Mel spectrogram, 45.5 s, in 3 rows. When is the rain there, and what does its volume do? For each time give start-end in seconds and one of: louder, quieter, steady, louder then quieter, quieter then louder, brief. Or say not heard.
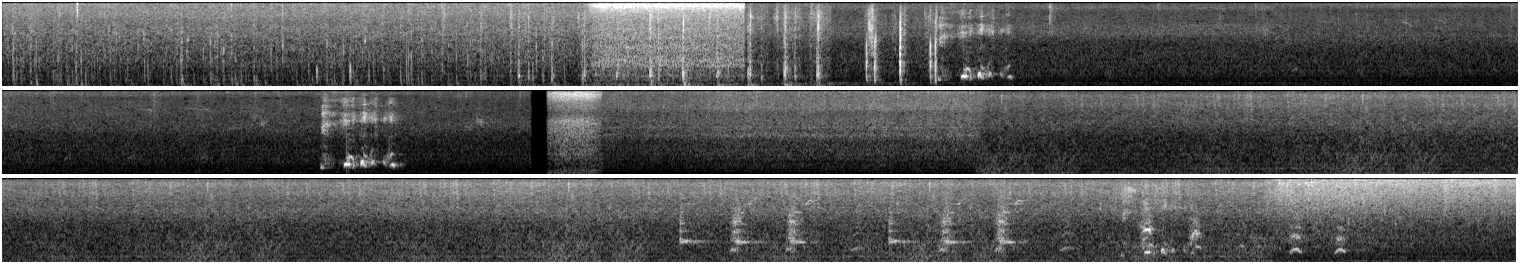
0.0-45.4 quieter then louder.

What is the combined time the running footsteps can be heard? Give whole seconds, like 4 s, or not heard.
6 s.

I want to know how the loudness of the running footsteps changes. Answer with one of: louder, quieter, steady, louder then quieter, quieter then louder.
louder.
